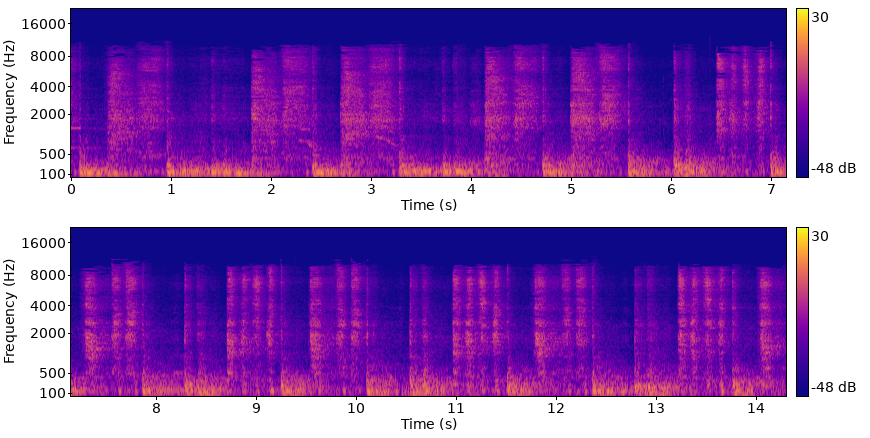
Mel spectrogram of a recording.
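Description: Human beatboxing into a microphone: a steady, regular beat of mouth-made bass-drum thuds and sharp snare-like hits.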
